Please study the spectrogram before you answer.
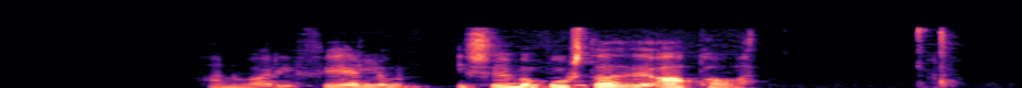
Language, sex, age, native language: Icelandic, female, 30-39, Icelandic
